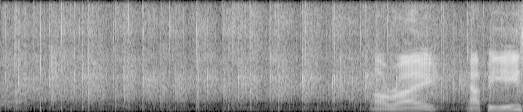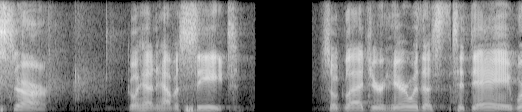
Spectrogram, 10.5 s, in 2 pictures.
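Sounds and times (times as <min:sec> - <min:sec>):
audience applauding: 0:00.0 - 0:06.2
speech: 0:03.7 - 0:05.8, 0:06.5 - 0:07.7, 0:08.5 - 0:10.4.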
